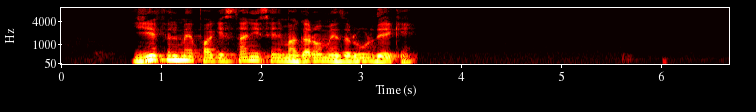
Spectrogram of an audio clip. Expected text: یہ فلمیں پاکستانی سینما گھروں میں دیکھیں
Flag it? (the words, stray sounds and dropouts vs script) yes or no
yes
